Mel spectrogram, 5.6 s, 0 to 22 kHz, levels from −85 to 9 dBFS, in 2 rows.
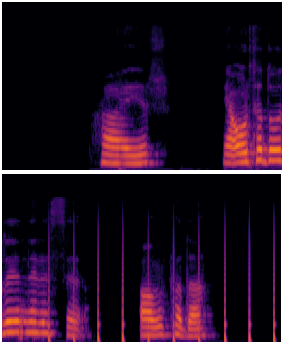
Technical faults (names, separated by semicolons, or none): train of clicks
